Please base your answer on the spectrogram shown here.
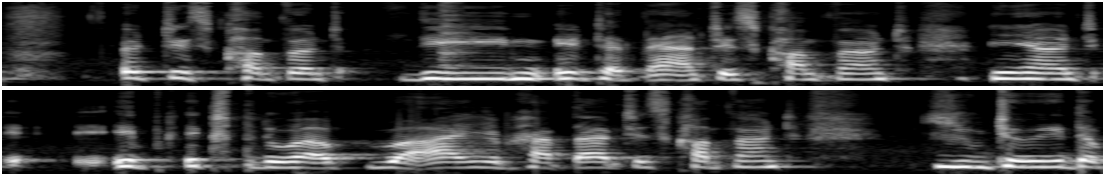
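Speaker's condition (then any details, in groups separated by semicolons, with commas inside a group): Deafness; deaf since childhood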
